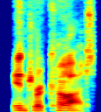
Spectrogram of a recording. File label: "intercut", American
